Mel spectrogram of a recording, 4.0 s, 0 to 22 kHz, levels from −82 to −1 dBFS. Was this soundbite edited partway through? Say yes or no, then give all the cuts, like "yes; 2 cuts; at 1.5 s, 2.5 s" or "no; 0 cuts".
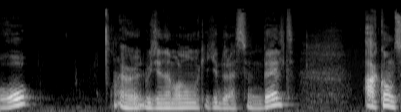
no; 0 cuts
